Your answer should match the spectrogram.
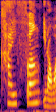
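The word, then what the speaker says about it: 开封: 중국어 발음 카이펑이라고 합니다.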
